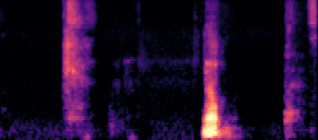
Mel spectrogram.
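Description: Near silence, then one short spoken word, "no", about one and a half seconds in, with a faint brief sound just before it.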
